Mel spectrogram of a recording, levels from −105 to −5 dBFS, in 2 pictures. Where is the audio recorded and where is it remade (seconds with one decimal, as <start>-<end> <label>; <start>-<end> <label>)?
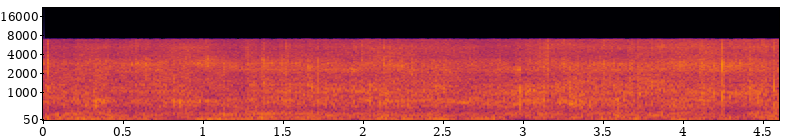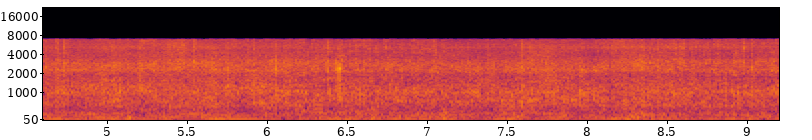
0.0-6.2 remade; 6.2-7.1 recorded; 7.1-8.5 remade; 8.5-9.2 recorded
